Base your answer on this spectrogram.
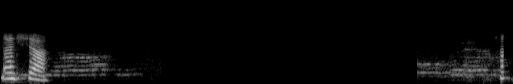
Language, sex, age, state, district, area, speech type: Dogri, female, 30-45, Jammu and Kashmir, Samba, rural, conversation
